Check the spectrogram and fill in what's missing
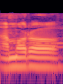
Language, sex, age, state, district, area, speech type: Odia, male, 45-60, Odisha, Kendrapara, urban, spontaneous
